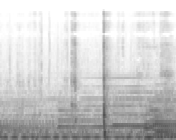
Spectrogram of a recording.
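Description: A cardboard mailer box being opened by hand: light scraping and tapping of the cardboard, with one sharp snap just past halfway as the tucked lid flap pulls free. Background music with sustained notes plays throughout.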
